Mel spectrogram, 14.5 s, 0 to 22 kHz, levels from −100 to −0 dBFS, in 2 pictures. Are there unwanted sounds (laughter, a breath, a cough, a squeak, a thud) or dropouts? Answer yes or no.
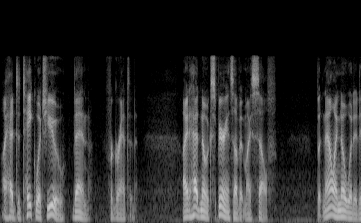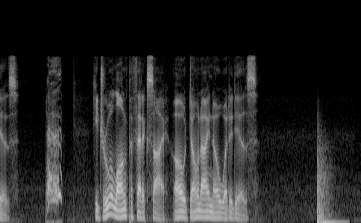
yes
